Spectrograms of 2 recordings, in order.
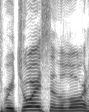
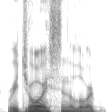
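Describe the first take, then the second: First: High, raised cry of REJOICE in the Lord; emphatic verse quote. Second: Low, softened "Rejoice in the Lord"; subdued verse repeat. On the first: Preacher quoting Paul's command to his church, high and emphatic. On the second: Preacher repeating Paul's command to his church, low and subdued. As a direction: bring the verse down low and soft. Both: Retold or imitated.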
